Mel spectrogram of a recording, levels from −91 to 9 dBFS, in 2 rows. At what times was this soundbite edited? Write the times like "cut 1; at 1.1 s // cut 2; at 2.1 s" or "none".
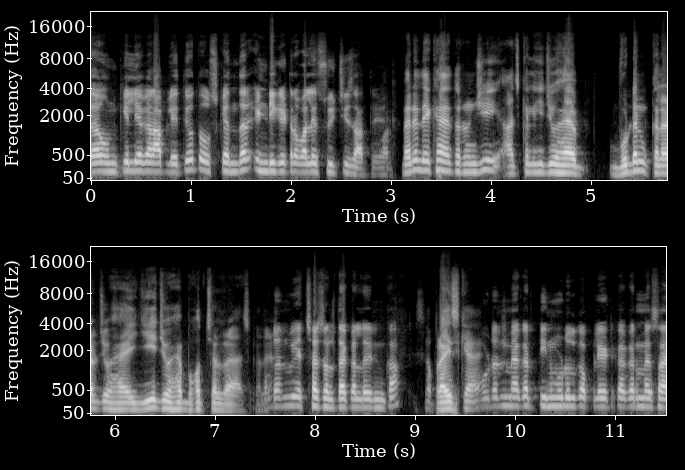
cut 1; at 3.0 s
